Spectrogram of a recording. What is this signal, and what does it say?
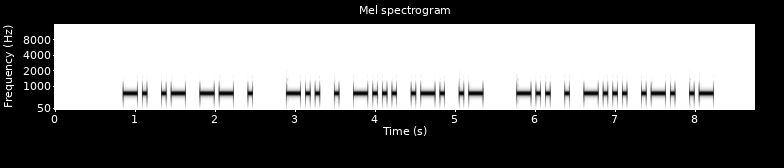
Morse code, heard as a keyed tone, about 21 wpm, 700 Hz. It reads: NAME DEBRA DEBRA
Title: Practice QSO - Exchange 1 - Beginning - 20wpm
